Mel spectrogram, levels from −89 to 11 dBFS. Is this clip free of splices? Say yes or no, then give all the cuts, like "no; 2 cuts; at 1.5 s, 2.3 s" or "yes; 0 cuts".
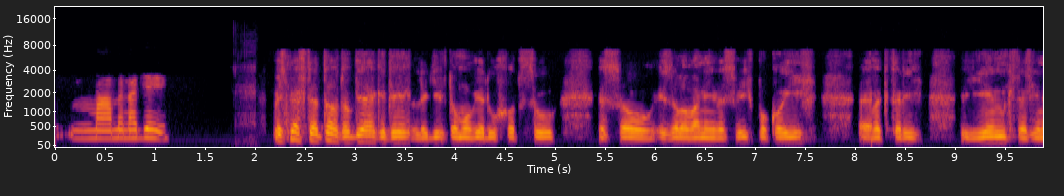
no; 2 cuts; at 2.0 s, 8.2 s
